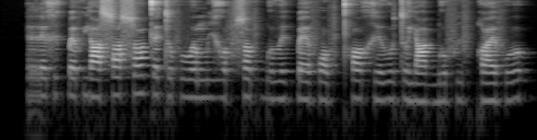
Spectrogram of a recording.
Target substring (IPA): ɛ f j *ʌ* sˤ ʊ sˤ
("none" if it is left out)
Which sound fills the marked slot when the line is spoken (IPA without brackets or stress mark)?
ʌ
